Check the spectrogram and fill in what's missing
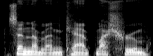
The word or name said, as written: cinnamon cap mushroom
